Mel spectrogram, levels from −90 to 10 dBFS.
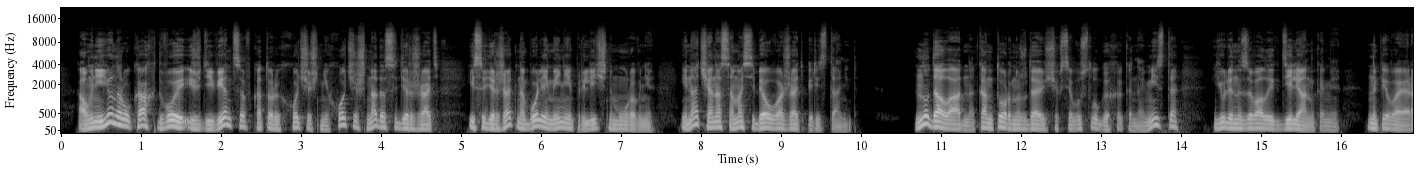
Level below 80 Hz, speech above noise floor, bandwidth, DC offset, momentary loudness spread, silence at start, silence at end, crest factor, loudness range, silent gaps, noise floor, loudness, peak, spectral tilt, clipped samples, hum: -50 dBFS; 54 dB; 13 kHz; under 0.1%; 14 LU; 0.2 s; 0 s; 18 dB; 3 LU; none; -79 dBFS; -25 LUFS; -6 dBFS; -6 dB/octave; under 0.1%; none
